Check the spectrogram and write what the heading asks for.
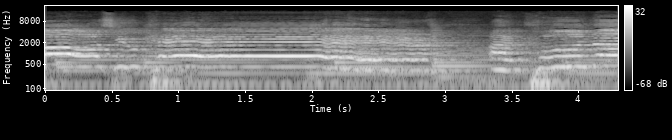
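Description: A woman singing a slow worship song solo, holding one long note with vibrato near the middle, then moving lower.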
